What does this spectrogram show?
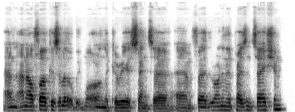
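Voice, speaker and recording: A middle-aged man, a university recruitment manager, giving a measured, explanatory webinar presentation over a video call microphone. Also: medium pitch, creaky.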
